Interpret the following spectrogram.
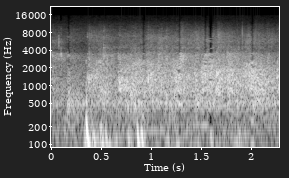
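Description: Light applause from a small audience, many hands clapping together in a steady patter that builds about half a second in.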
